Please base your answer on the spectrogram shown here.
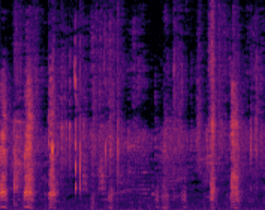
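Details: Farm ducks in West Bengal, India, giving scattered short nasal quacks in a sparse, uneven series over faint background noise.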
